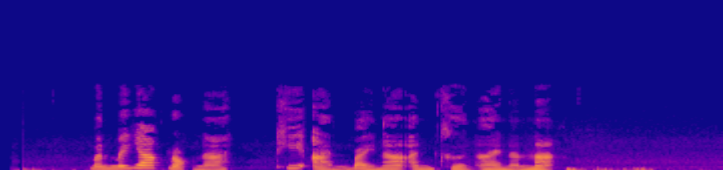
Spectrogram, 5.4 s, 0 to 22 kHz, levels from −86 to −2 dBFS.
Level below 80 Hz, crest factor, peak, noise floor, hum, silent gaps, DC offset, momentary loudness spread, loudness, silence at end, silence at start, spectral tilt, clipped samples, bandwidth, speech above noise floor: -68 dBFS; 22 dB; -12 dBFS; -60 dBFS; none; none; under 0.1%; 22 LU; -30 LUFS; 0.55 s; 0.15 s; -5.5 dB/octave; under 0.1%; 11.5 kHz; 30 dB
